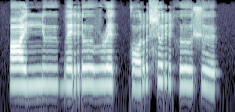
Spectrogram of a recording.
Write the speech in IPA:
ɑe̯nːʉː bɛrɾɵːvɹɛ kːɔrsɵr hɵːʃø

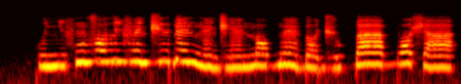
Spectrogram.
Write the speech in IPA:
kʷɨ˨ɲi˨fũ˦ zɔ˦li˦vɛ̃˦ d͡ʒɨ˦ɗɛ̃˦ ŋɛ̃˨d͡ʒɛ̃˨ nɔ˧ bɛ̃˦˨ɗɔ˨d͡ʒu˨ ɡ͡baː˦ bɔ˦ʃa˧

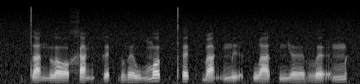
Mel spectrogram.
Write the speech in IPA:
t̪a̰˧˨nlɔ˧˩ xa̰˧˨ŋkə˨˩t̚və̤˨˩wmɔ˦˥t̚ t̪ʰə˦˥t̚ɓa̰˧˨ŋ mɨ̰˧˨ə̯kwa˨˩t̚ɲə̤ː˨˩ və̰˧˥m

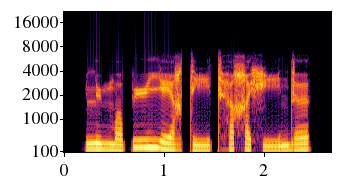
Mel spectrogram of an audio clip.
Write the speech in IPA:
lymɔpyː jeːʁtiːthə χexiːndəː

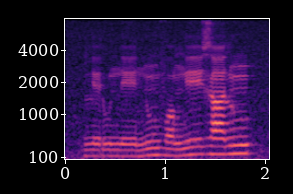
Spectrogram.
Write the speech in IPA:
lɪ˨ɾu˨neː˨nũ˦ vɔ˨ŋeː˦ ɣa˦lũ˦

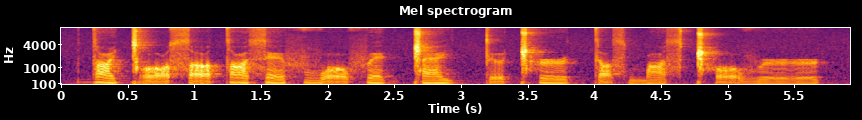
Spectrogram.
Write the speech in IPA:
dˤi˧˩˧ɡ͡ǀɔ̰˧˩˧sˤɛ̰˧˩ tˤə˞˧˩sɛ˧˩˧f vɔ̰˧˩˧fɛ˧˩ɡǁæ˧˩j tːə̰˧˩ǁʰə˞˧˩tːə̰˧˩sˤ mɑ˧˩sǁʰɔ̰˧˩ və˞˧˩˧

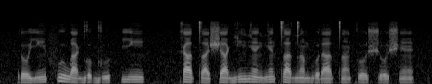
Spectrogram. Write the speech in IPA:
ɾo˨ jĩ˨˦fu˦˨ wa˨˦ɡo˦˨ɡu˨˦ | jĩ˧ | ka˧ta˨ʃa˧ ɡĩ˦ɡɛ̃˧ ɡɛ̃˦ta˧dã˧bo˨ ɾa˧ tã˨ko˨ ʃo˨˦ ʃɛ̃˧

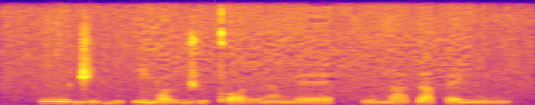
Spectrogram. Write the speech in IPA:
ɣu˦d͡ʒi˨ bi˦pi˦jɔ˦r d͡ʒu˨kʼɔ˦˨rã˨ ŋɛ˦ | fu˨na˨ ɗa˦pɛ˨ɲũ˨

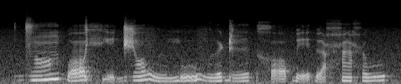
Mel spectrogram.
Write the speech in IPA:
d͡zɔ̃˧˥ɡ͡bɔ̰˧˥fʲḛ˩ d͡ʒɔ˧˥vɯ˩ mṵ˧˥vɯ˩˧ɖɘ˩˧ | xɔ̰˩˧ɓḛ˩ɗə̰˩ ħə̃˧ħu˧˥

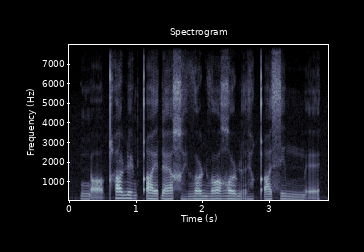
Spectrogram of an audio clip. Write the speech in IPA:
ŋɑ̰qʰæɳiɳ qʼɛɗæχe̤ ðɔɳðɔ ʁoɳræ̤qʼɛsi mːɛ̰

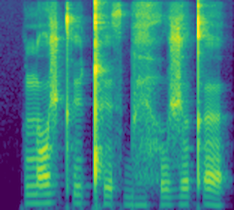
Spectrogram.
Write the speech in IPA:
nɔʒkʼy ǃʰyθbɛ̤hu ʒɵkʼœ

